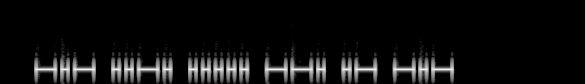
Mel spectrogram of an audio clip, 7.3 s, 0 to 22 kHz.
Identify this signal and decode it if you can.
Morse code, heard as a keyed tone, about 15 wpm, 700 Hz. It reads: KF5GAK
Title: USA Call Signs - 6 Characters - Repeated 3x - 15wpm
